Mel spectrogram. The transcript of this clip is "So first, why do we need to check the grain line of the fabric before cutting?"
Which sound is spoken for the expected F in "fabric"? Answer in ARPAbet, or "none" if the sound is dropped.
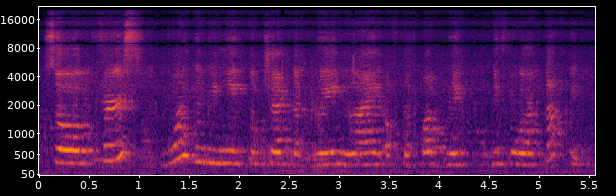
P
